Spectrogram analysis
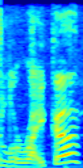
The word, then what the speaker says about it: Lorica: spoke living correct yeah if there are any proper latin people out there i think the crud pronunciation might be larica but i do not know enough and i've said it this way for so long that it's lorca i'm sorry but yeah thank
